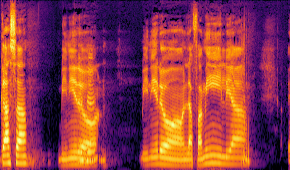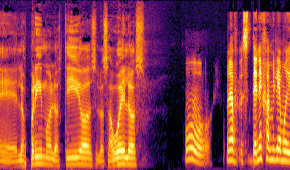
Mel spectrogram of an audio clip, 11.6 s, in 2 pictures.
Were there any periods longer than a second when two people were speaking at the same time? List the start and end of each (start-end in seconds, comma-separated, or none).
none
